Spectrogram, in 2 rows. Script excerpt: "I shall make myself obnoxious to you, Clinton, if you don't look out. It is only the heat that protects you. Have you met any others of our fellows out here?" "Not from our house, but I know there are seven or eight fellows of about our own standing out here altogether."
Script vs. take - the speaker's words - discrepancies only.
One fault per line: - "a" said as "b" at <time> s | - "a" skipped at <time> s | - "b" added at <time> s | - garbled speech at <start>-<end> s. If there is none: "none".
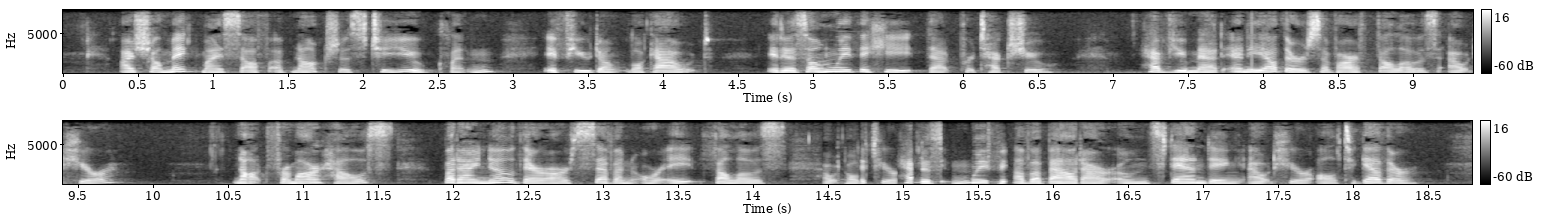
- garbled speech at 14.5-15.7 s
